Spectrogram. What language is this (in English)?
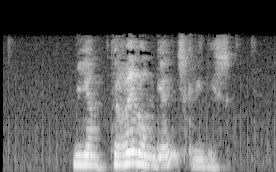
Esperanto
